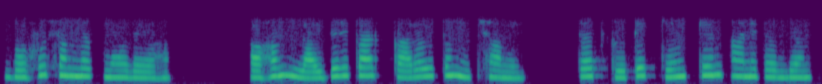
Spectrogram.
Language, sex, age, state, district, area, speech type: Sanskrit, female, 18-30, Odisha, Bhadrak, rural, conversation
